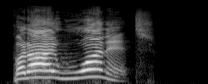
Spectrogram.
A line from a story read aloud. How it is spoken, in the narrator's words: The girl decides to raise her voice even louder, and she screams out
